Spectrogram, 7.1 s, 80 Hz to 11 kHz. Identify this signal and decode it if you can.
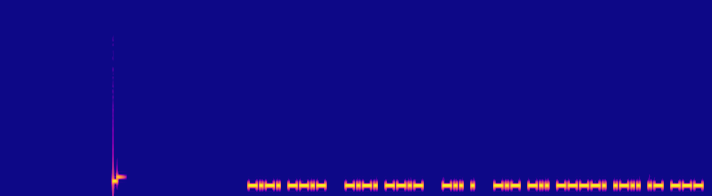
Morse code, heard as a keyed tone, about 37 wpm, 700 Hz. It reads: CQ CQ DE KD9LAO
